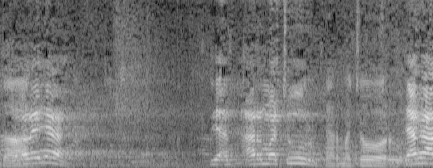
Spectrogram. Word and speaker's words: armature: Nama lainnya armatur. lainnya di armacur. Armacur. Jangan armature ya. Armatur armacure tulisannya tapi bacanya armacur.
